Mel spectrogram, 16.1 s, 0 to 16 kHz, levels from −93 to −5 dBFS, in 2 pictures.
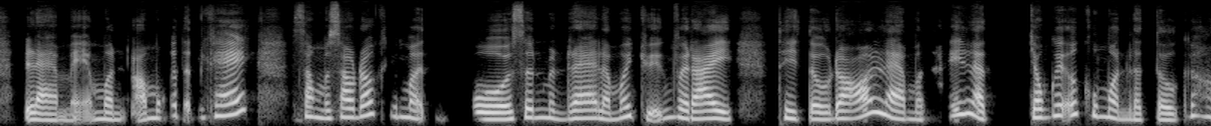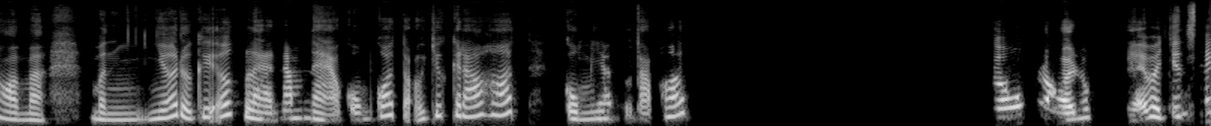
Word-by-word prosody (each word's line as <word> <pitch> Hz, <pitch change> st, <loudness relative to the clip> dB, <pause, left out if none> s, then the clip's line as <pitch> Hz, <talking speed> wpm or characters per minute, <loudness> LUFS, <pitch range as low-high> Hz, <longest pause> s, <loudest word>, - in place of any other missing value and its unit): là 180 Hz, -2 st, +3 dB
mẹ -, -, -5 dB
mình 200 Hz, -2 st, -1 dB
ở -, -, 0 dB
một 230 Hz, -1 st, -2 dB
cái 305 Hz, -, -5 dB
tỉnh 300 Hz, -5 st, -9 dB
khác, 335 Hz, +10 st, +3 dB, 0.3 s
xong 280 Hz, -4 st, -1 dB
rồi 230 Hz, -, -1 dB
sau 255 Hz, +2 st, +2 dB
đó 310 Hz, +4 st, +3 dB
khi 325 Hz, -6 st, -12 dB
mà 245 Hz, -3 st, 0 dB, 0.3 s
vừa 200 Hz, 0 st, +6 dB
sinh 250 Hz, +3 st, 0 dB
mình 225 Hz, -5 st, -3 dB
ra 230 Hz, +1 st, +3 dB
là 200 Hz, -, +1 dB
mới 260 Hz, +8 st, 0 dB
chuyển 250 Hz, -, -4 dB
về 245 Hz, -3 st, +2 dB
đây, 215 Hz, -1 st, +4 dB, 0.3 s
thì 225 Hz, -2 st, 0 dB
từ 200 Hz, -1 st, +1 dB
đó 225 Hz, -, +4 dB
là 340 Hz, -, +4 dB
mình 195 Hz, -1 st, -6 dB
thấy 355 Hz, -, +2 dB
là -, -, +4 dB, 0.3 s
trong 250 Hz, -1 st, +2 dB
ký 310 Hz, -, +1 dB
ức 335 Hz, +3 st, 0 dB
của 310 Hz, -, -3 dB
mình 245 Hz, -7 st, 0 dB
là 185 Hz, -, -1 dB
từ 180 Hz, -1 st, +1 dB
cái 305 Hz, 0 st, -7 dB
hồi 210 Hz, -8 st, 0 dB
mà 180 Hz, -2 st, -2 dB, 0.3 s
mình 185 Hz, -4 st, -3 dB
nhớ 230 Hz, +7 st, +1 dB
được 245 Hz, -6 st, +2 dB
ký 260 Hz, 0 st, -1 dB
ức 325 Hz, +4 st, 0 dB
là 215 Hz, -5 st, +3 dB
năm 230 Hz, +1 st, -2 dB
nào 200 Hz, -5 st, -1 dB
cũng 195 Hz, +2 st, -5 dB
có 300 Hz, -, +3 dB
tổ 325 Hz, -, -5 dB
chức 305 Hz, +9 st, -5 dB
cái 310 Hz, -, +1 dB
đó 280 Hz, +1 st, +3 dB
hết, 335 Hz, +4 st, 0 dB, 0.3 s
cùng 210 Hz, -2 st, +1 dB
nhau 220 Hz, 0 st, -2 dB
tụ -, -, -15 dB
tập -, -, -4 dB
hết. 285 Hz, +7 st, +2 dB, 2.1 s
Đúng 265 Hz, +2 st, +5 dB
rồi, 190 Hz, 0 st, +5 dB
đúng, 250 Hz, +4 st, -5 dB, 0.2 s
để -, -, -6 dB
mà 270 Hz, -, +7 dB
chính 280 Hz, +4 st, -3 dB
xác 375 Hz, +1 st, -6 dB
235 Hz, 250 wpm, -23 LUFS, 205-290 Hz, 2.1 s, mà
